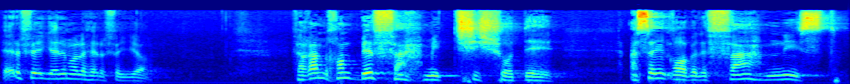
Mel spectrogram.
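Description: A male preacher giving a colloquial, impassioned mourning sermon that swells into loud cries and drops to quiet asides to the congregation. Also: mid-range voice, expressive, long pauses. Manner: colloquial, direct address to the congregation.

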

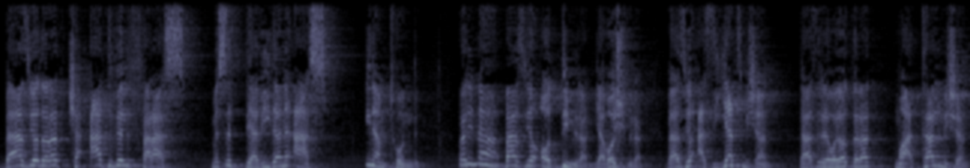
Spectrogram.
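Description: A man's voice: sits high, animated, bright, forceful tone. A man preaching a sermon, telling a story and speaking emphatically to the congregation as brothers and sisters, repeating his key points.

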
